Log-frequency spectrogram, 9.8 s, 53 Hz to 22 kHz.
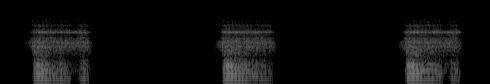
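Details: Loud, rattling snores on each breath in, about 16 a minute, evenly spaced with quiet pauses between; snoring.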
